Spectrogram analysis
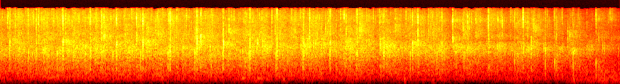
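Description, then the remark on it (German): An audience applauds four speakers steadily, a dense patter of many hands clapping at an even, sustained loudness for several seconds with no voices on top. “Ich würde Sie um einen großen Applaus für die vier Speaker und Speakerinnen bitten.”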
